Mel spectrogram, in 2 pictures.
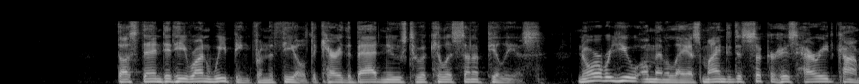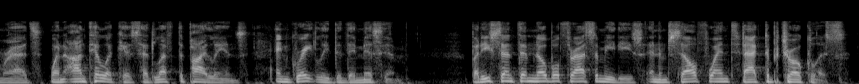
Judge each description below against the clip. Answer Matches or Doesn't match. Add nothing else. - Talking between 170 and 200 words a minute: Matches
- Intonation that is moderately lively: Matches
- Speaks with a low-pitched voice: Matches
